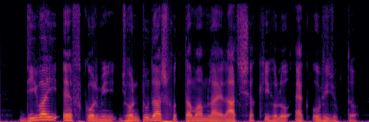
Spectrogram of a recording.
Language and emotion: Bengali, neutral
